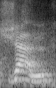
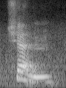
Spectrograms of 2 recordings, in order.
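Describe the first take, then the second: First: "shun" said slowly as the wrong ending, ʃʌn. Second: "chun" said low, as a tʃən ending; right ending. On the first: Teacher to viewers, showing the wrong ending of question. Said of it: "is not question. It's not shun". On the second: Teacher to viewers, modelling the right ending of question. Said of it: "it's question, chun". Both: Shown as a demonstration.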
